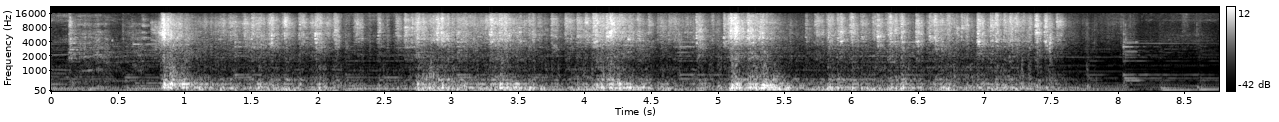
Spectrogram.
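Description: Hot-rodded Willys V8 firing up about a second in and being revved several times while cold, running unevenly. The owner calls it cold-blooded.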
